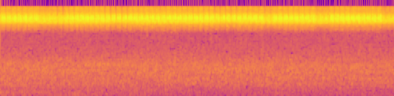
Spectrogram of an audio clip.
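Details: A constant high, shimmering insect trill at night, evenly sustained from start to finish, with gentle faint background hiss underneath.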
